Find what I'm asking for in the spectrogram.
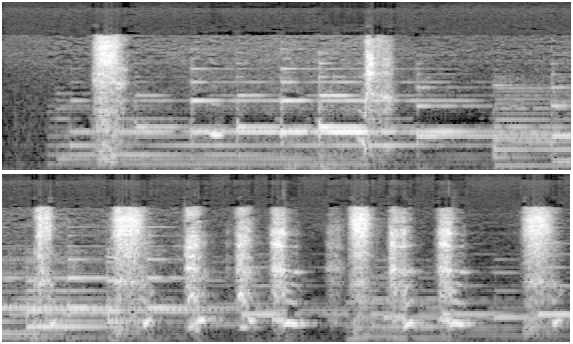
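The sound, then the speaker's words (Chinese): A woman sobs and wails, her voice breaking into high, quavering moans broken by sharp gasping breaths, growing more choppy and broken toward the end. “别哭，别哭，别哭了。”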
